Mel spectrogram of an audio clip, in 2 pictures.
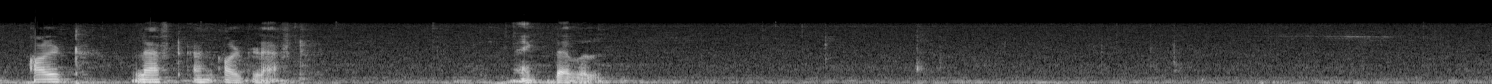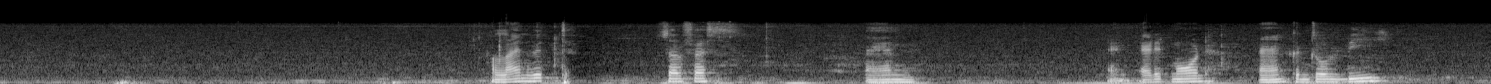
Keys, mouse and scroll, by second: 0.9 alt+shift+click, 2.0 click, 4.3 ctrl+b, 8.1 Tab, 9.2 Tab, 10.1 ctrl+z, 10.5 ctrl+z, 10.8 ctrl+z, 11.6 Tab, 12.7-15.0 drag, 15.0 KP_1, 15.8-17.3 scroll up 6, 17.3-18.8 drag, 18.8 scroll up 5, 19.9 g, 22.5-23.8 scroll down 9, 23.8 click, 24.5 click, 25.7-27.0 drag, 27.0 Tab, 27.9 ctrl+b.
